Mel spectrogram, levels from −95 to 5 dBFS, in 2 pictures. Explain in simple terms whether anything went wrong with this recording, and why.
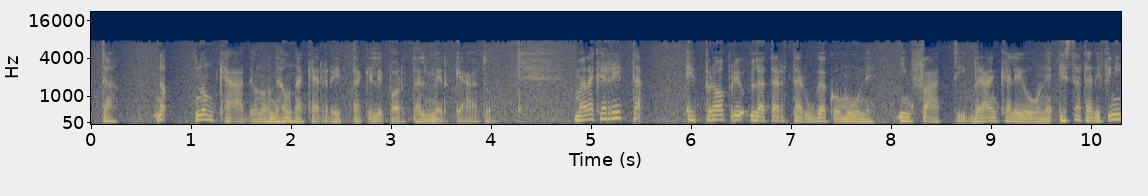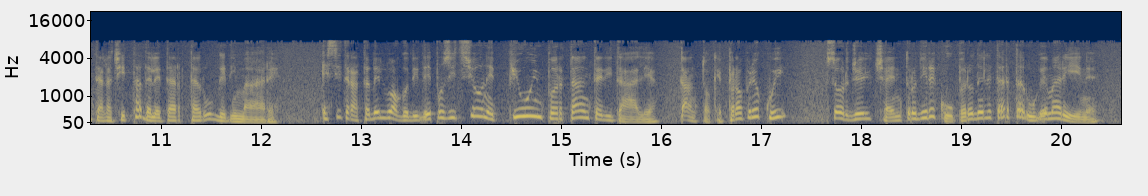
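Gain pumping runs through the whole recording: loud and soft parts end up closer in level, and the speech sounds squashed. The likely cause is a microphone level set far too high, with a fast limiter repeatedly pulling it back down.

Clock slip clicks appear from 0.29 s to 20.5 s as faint, regular ticks about every 0.3 s, roughly seventy in all, most noticeable on loud, held sounds. They likely come from two devices keeping slightly different time, so a single sample is dropped or repeated whenever the mismatch adds up.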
